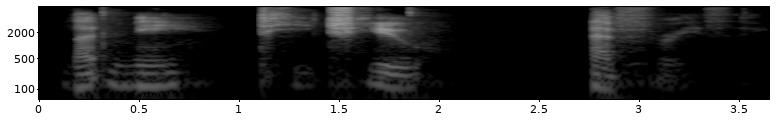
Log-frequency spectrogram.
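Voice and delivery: hushed, soft, close whisper. The narrator voices a clawed figure speaking into the listener's ear, whispering. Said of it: "you hear the voice whisper".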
